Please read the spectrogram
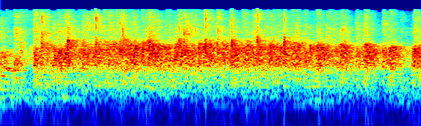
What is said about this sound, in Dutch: Applaus voor een ondernemer gebeurt niet elke week in Buitenhof, moet ik zeggen.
